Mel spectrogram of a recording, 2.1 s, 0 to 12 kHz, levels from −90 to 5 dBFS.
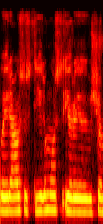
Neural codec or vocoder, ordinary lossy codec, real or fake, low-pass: none; AAC, 64 kbps; real; 9.9 kHz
